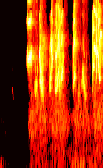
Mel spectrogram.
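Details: Lovebird calling in a rapid series of shrill, harsh chirps and squeaks, bursts clustered over about a second and a half after a brief silence.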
